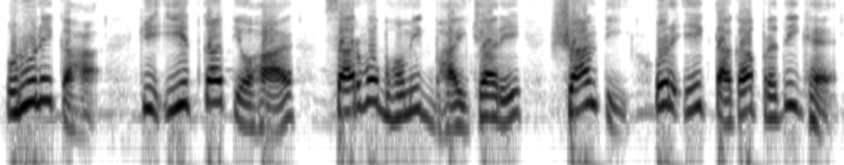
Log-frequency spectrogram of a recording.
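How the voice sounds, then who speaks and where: Male news reporter, fairly high voice, very animated intonation, scripted narration. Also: unhurried, dry recording.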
